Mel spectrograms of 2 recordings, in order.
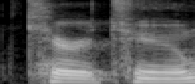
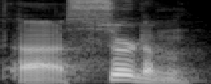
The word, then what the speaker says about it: Certum: I'm not sure why or how they got that pronunciation Certum because if you look up the word Certum or c e r tu m, it's Latin for certain. And the pronunciation is Certum.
